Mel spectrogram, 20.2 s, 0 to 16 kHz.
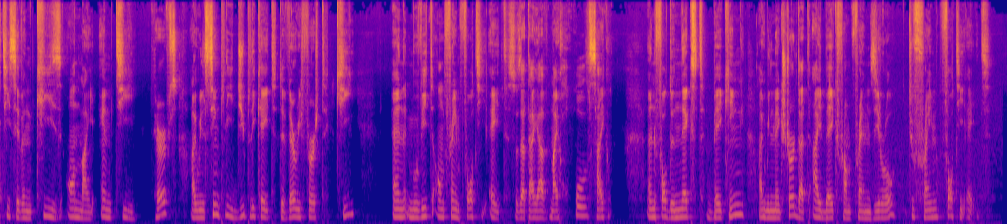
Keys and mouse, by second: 4.0 alt+space, 4.1 alt+shift+middle click, 4.5 ctrl+alt+middle click, 6.0 a, 6.5 ctrl+alt+middle click, 7.1 ctrl+alt+middle click, 7.5 a, 7.6 a, 8.0-9.0 drag, 9.6 shift+d, 11.6 ctrl+alt+middle click, 12.5 space, 13.3 a, 14.9 g.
